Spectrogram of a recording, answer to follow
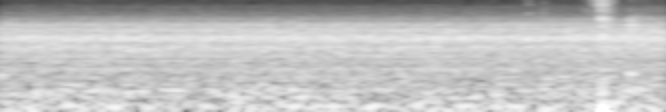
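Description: Steady low background hiss of room tone, even throughout, with no distinct events.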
